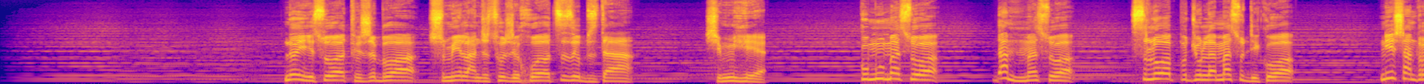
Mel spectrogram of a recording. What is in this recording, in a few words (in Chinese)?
凉山彝语; 地中海士每拿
